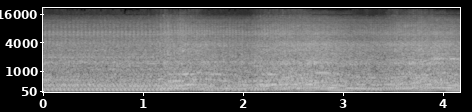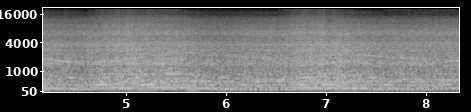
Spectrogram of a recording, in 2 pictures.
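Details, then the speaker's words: 2013 TaoTao Pony 50 scooter (red), small engine revving up and settling cleanly in repeated blips, with no misfire or knock; sounds good. "It sounds good. Sounds real good."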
